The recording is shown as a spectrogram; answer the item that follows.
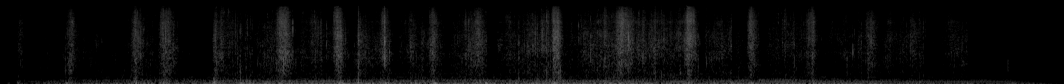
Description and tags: Pasos Vaca
a cow wlaking in the grass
